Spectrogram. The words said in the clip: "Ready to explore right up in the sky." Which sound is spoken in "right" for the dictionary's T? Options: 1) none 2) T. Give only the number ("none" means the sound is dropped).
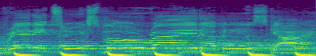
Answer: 2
